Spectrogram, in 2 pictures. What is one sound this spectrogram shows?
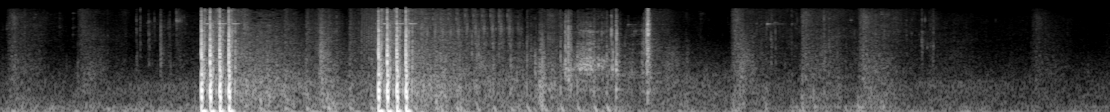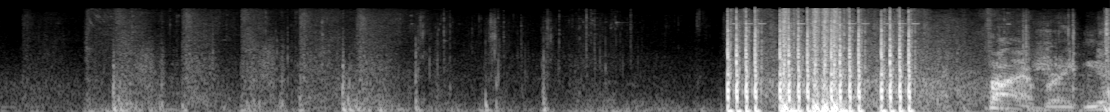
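An automatic rifle fires short bursts.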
